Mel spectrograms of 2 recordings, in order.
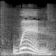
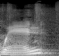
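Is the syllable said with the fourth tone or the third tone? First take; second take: fourth tone; third tone. First: The syllable has a sharply falling fourth tone. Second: The syllable has a low dipping third tone. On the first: "fourth tone" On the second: "third tone"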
